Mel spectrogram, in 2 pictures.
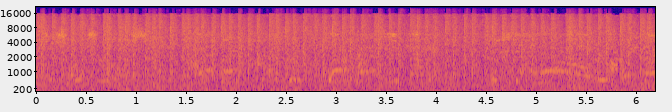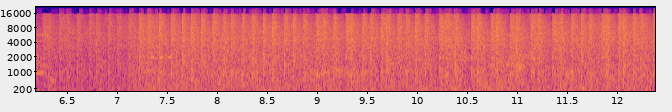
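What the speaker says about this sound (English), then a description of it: "now both Tokigi and I are doing insane amounts of damage and shooting insanely fast." Rapid automatic gunfire in the video game Borderlands 2 rattles continuously as a dense stream of shots, growing louder and busier partway through, with game effects layered underneath.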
